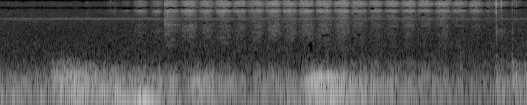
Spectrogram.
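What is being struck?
Block of kinetic sand cut with a metal knife.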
